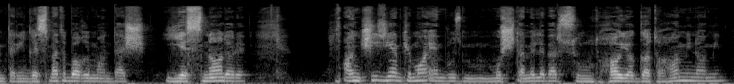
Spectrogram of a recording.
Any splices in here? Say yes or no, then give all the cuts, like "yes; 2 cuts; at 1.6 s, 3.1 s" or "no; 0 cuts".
yes; 2 cuts; at 2.2 s, 3.4 s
